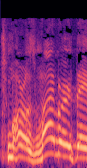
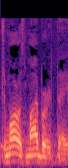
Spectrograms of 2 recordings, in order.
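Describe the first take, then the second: First: "my" said higher and leaned on; stress on MY. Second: Said in the usual way. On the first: Retold or imitated. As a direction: hit "my" to claim the birthday. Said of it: "It's not yours". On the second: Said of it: "He said".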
